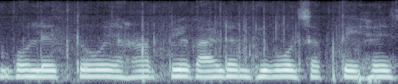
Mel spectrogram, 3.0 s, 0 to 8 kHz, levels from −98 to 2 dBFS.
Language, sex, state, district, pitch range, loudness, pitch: Hindi, female, Goa, North and South Goa, 175-185 Hz, -13 LUFS, 180 Hz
